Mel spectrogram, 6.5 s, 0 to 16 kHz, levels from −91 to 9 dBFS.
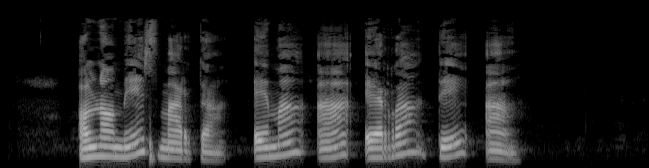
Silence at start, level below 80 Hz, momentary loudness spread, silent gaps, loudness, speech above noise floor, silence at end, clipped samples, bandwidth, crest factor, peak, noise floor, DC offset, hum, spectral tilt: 0.8 s; -80 dBFS; 10 LU; none; -28 LUFS; 53 dB; 1.35 s; under 0.1%; 11.5 kHz; 24 dB; -6 dBFS; -81 dBFS; under 0.1%; none; -5 dB/octave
